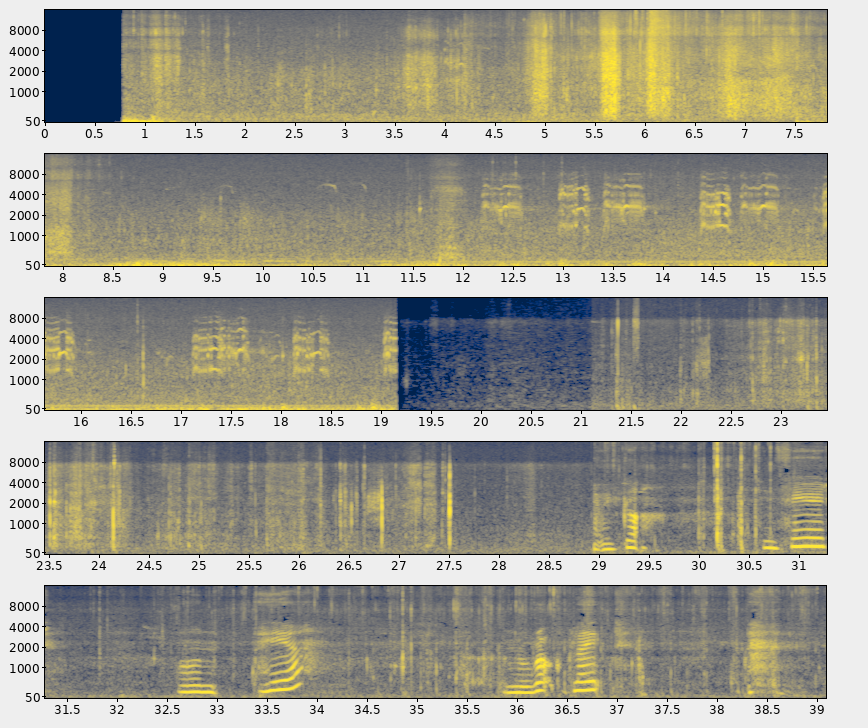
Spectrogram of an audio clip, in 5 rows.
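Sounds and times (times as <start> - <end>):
low steady hum: 0.8 - 19.2
shore birds calling: 3.2 - 19.2.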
